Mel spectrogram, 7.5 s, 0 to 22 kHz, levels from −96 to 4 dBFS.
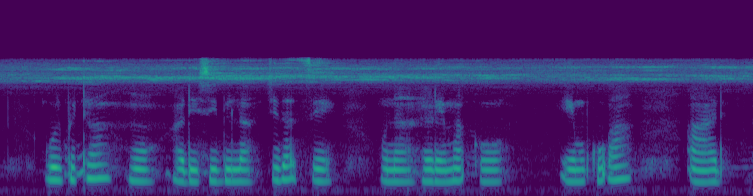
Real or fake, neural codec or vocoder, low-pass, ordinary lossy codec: real; none; 7.2 kHz; none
